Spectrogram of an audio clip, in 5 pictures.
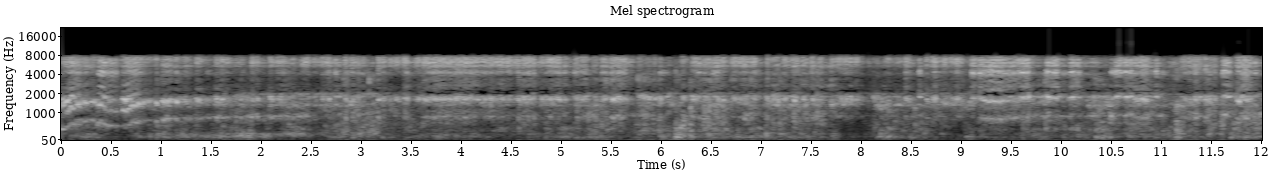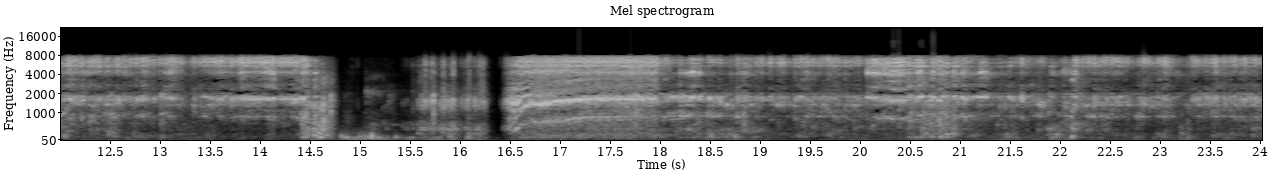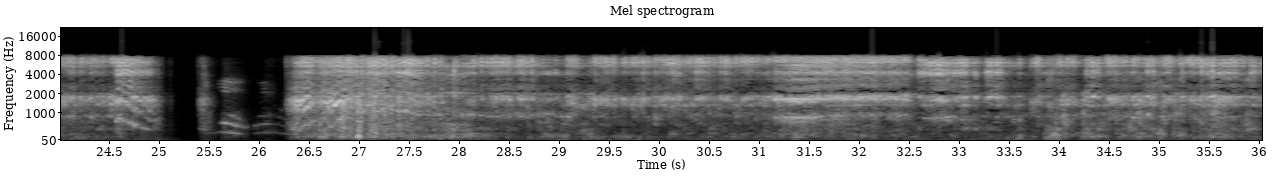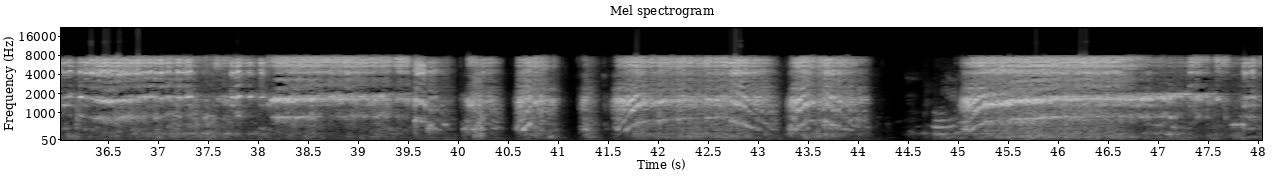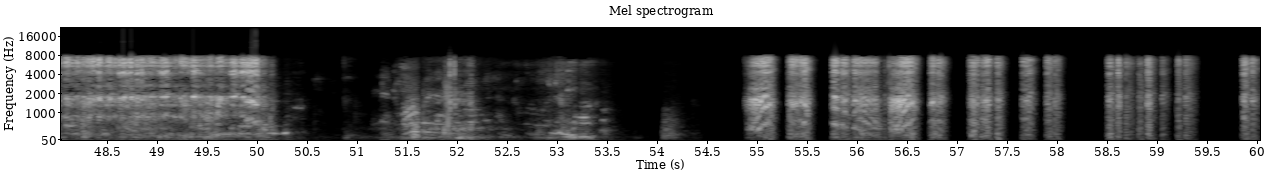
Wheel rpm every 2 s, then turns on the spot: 150, 230, 230, 230, 230, 230, 230, 150, 60, 230, 230, 230, 180, 90, 240, 230, 230, 230, 230, 230, 60, 120, 50, 200, 230, 100, 0, 20, 120, 50.
40-42 50-52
